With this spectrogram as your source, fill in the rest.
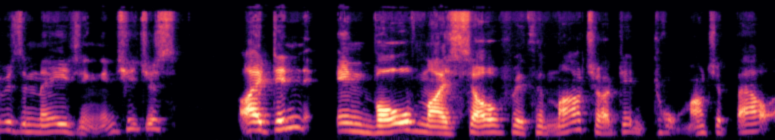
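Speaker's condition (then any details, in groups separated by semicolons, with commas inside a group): Multiple sclerosis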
